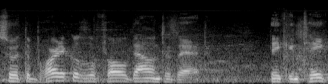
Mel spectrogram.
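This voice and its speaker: A man with a fairly high pitch talks at a moderate pace while noticeable background noise carries on. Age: 90s. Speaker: inventor, nuclear scientist, war veteran. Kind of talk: interview answer.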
